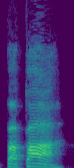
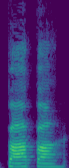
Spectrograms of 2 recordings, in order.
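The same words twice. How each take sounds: First: The stress is on the second syllable. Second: The stress is on the first syllable. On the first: "second syllable stress" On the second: "first syllable stress"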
